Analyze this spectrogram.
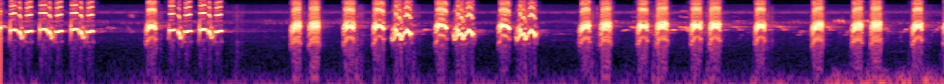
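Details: Sooty-headed bulbul in lively song: an opening burst of quick doubled chirps, then a loud run of sharp, clipped high notes spaced about a quarter second apart, grouped in short bursts with brief pauses between them, over quiet background.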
